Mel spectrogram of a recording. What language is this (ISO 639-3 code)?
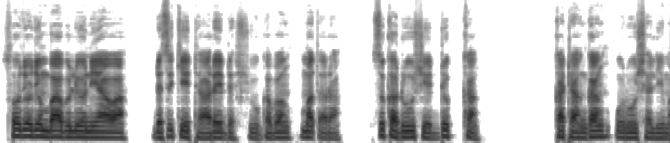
hau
